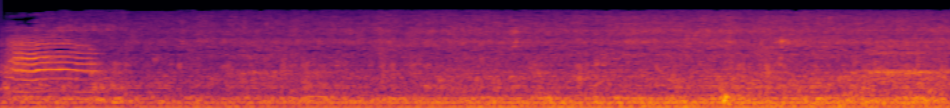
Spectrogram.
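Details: Domestic cat giving a short wavering meow at the very start, followed by a steady hum and watery background noise for the rest.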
